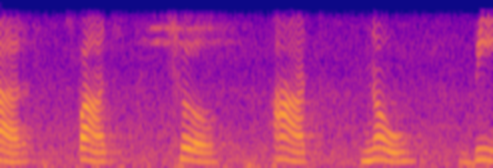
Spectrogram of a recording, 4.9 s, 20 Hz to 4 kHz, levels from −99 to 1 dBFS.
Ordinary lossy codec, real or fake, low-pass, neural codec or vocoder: none; real; 3.6 kHz; none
